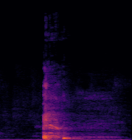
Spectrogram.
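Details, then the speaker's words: Single short, dry cough with no rattle over faint room hum; a dry irritative cough from throat irritation in a woman with hyperthyroidism (overactive thyroid), who says she coughs throughout and it sounds fake. "like my throat like throughout this video you kind of see me coughing or like i don't know how to explain it like it's like a real petty like fake i feel like it sounds like a fake cough like it's it's annoying to me"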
